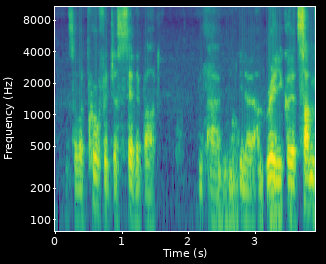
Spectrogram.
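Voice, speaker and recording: A man's medium-pitched voice with a dark, mellow tone and a dry, close sound with no echo. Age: 60s. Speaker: business owner. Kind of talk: panel discussion. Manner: halting.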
